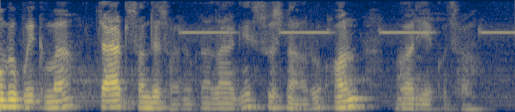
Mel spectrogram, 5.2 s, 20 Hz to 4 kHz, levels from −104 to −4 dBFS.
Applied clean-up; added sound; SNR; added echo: none; Microwave oven; 16 dB; none.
